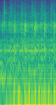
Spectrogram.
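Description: The starter of a Honda Beat ESP motorcycle with a fuel-injector problem cranks the engine in a rapid, rhythmic whirring pulse. The sound is close and loud, with no speech.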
